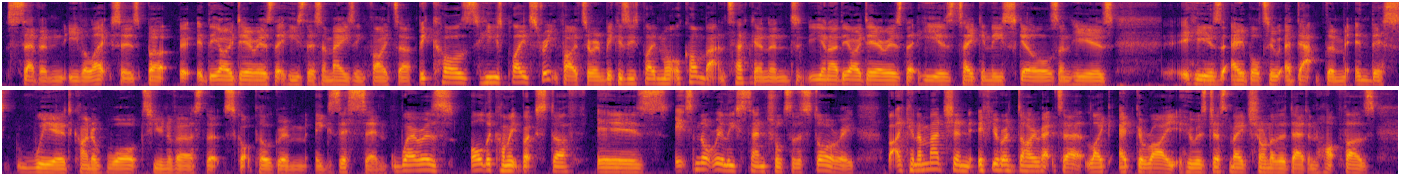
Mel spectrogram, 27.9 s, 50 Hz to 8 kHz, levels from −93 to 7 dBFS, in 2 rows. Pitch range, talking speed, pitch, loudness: 95-130 Hz, 205 wpm, 105 Hz, -18 LUFS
